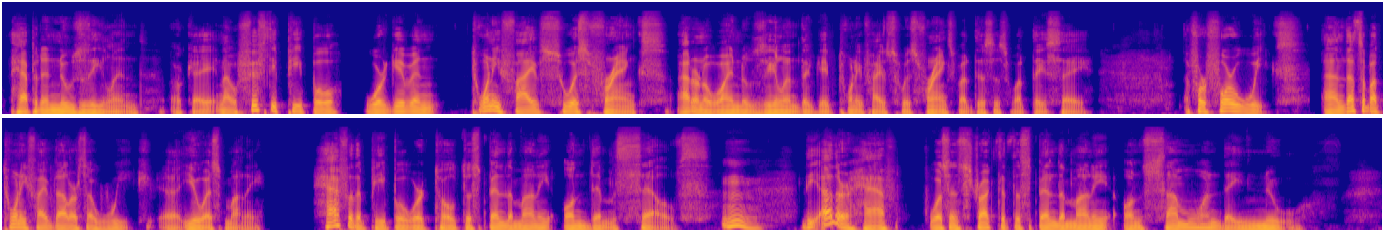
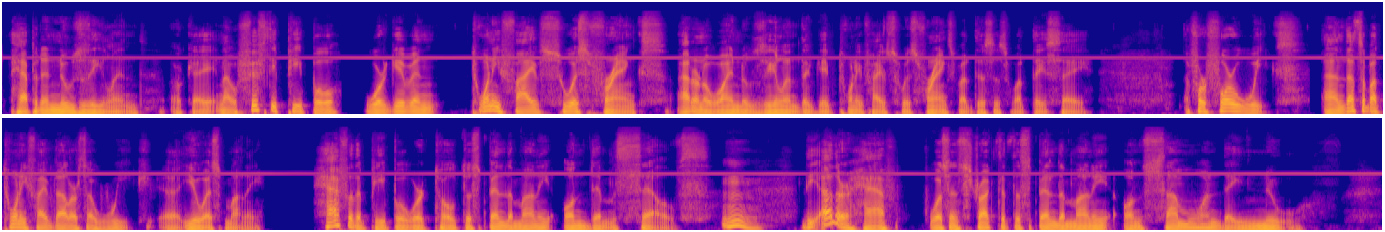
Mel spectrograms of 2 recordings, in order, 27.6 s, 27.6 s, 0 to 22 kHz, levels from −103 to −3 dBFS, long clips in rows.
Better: first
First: none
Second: high-pitched whine; faint; throughout; 3 kHz, 25 dB below the speech

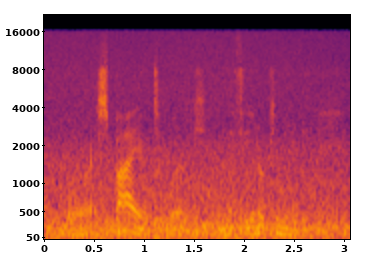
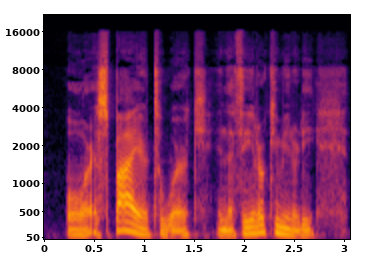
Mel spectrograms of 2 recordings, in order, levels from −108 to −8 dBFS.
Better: second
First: hiss; loud; throughout; 1 dB below the speech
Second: none

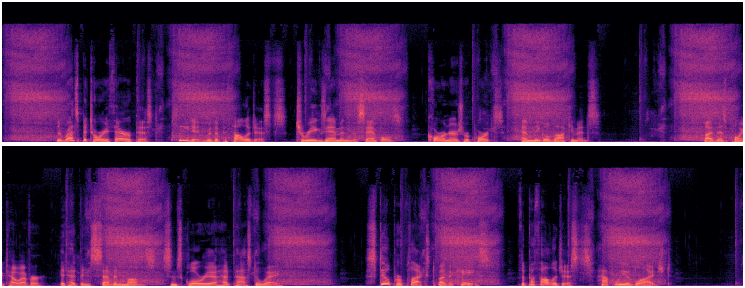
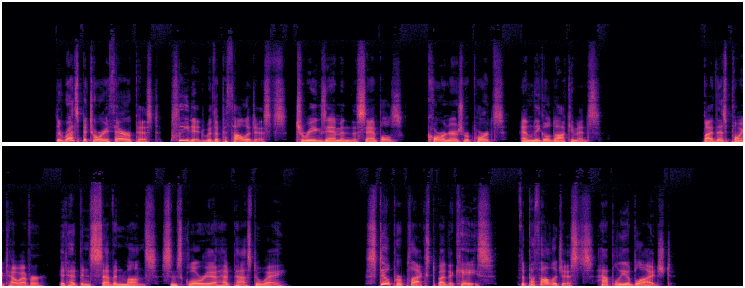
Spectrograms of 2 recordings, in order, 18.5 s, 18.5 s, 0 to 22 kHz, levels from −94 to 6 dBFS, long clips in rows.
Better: second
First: hiss; loud; throughout; 7 dB below the speech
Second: none

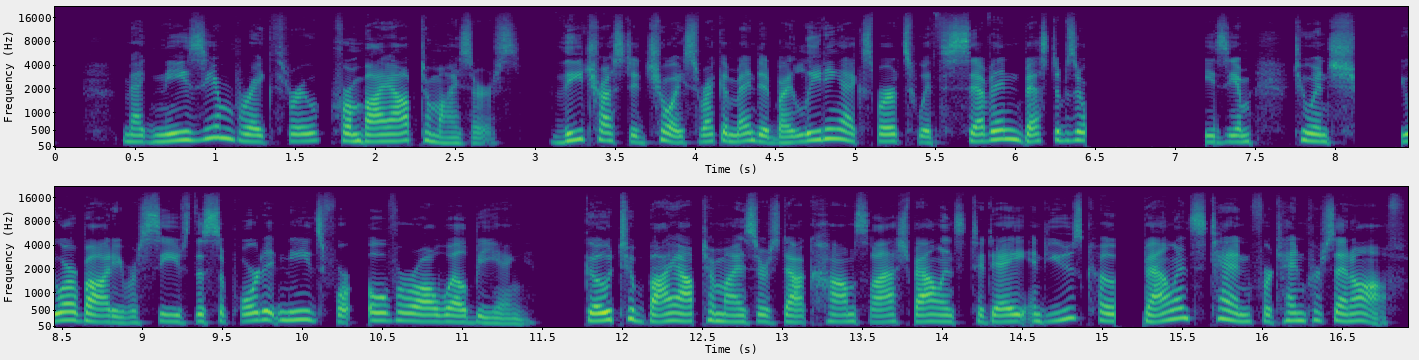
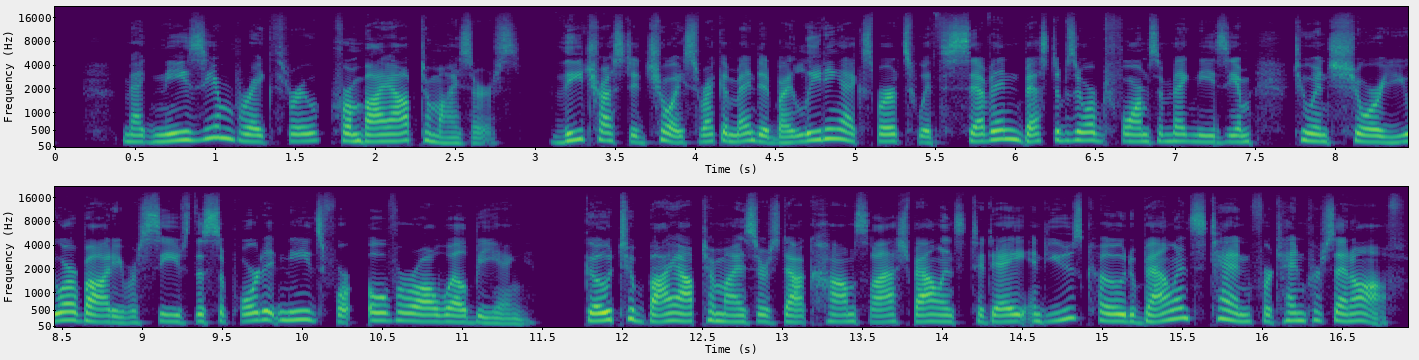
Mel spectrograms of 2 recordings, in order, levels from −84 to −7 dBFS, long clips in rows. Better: second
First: audio cutting out; at 6.5 s for 1 s, at 8 s and at 15 s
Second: none

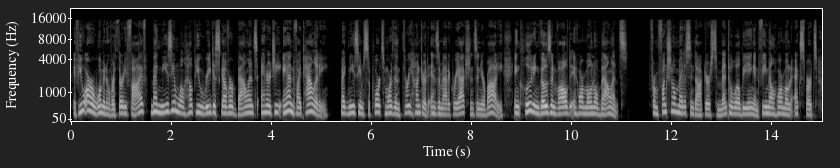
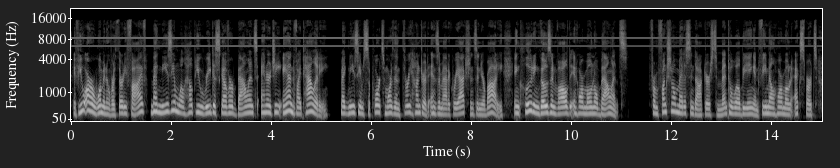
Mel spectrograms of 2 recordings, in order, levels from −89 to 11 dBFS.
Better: first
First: none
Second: high-pitched whine; noticeable; throughout; 8.5 kHz, 15 dB below the speech

